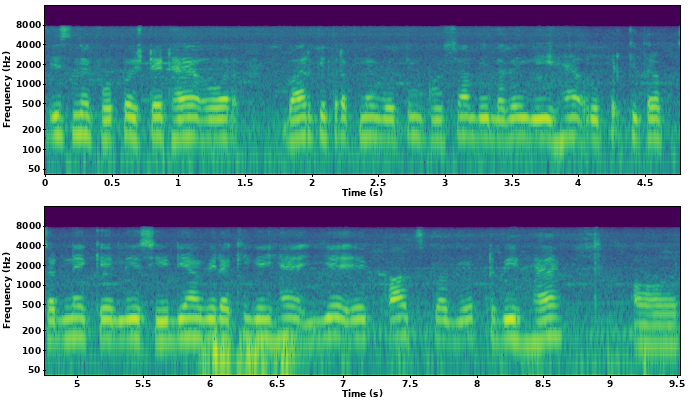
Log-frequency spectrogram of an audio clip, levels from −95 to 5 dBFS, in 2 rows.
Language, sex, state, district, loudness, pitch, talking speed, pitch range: Hindi, male, Rajasthan, Bikaner, -15 LUFS, 150 Hz, 225 wpm, 145-160 Hz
